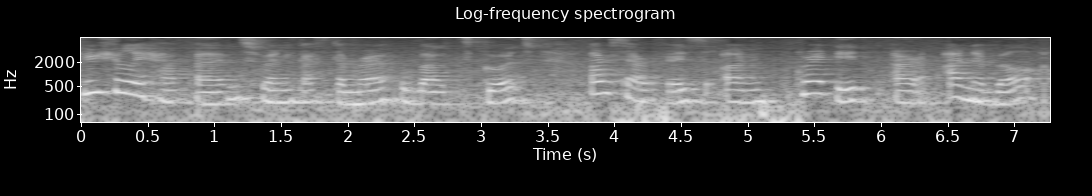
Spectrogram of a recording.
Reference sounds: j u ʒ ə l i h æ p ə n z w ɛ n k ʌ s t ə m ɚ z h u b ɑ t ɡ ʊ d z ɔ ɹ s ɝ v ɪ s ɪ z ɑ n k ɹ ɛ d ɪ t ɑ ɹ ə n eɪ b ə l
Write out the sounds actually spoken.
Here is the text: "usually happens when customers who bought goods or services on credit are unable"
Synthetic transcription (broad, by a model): j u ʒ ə l i h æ p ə n s w ɛ n k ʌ s t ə m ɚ h u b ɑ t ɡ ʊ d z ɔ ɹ s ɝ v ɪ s ɑ n k ɹ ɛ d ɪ t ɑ ɹ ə n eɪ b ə l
